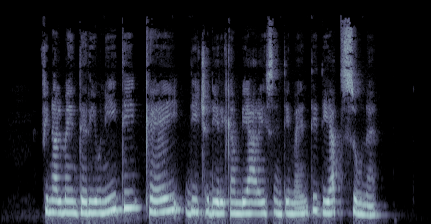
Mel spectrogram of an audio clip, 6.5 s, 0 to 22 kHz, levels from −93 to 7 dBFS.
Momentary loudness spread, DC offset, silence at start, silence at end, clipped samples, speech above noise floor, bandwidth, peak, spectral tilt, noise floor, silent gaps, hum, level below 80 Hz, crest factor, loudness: 6 LU; under 0.1%; 0.65 s; 0.75 s; under 0.1%; 62 dB; 16 kHz; -6 dBFS; -6 dB/octave; -81 dBFS; none; none; -58 dBFS; 14 dB; -20 LUFS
